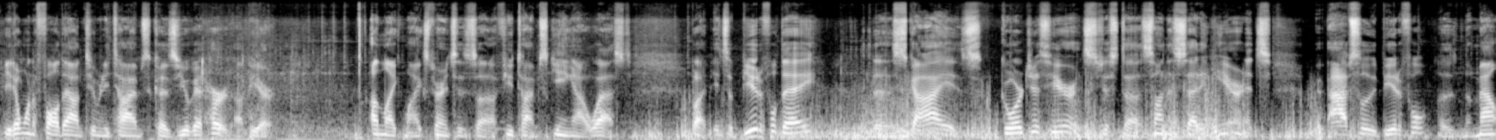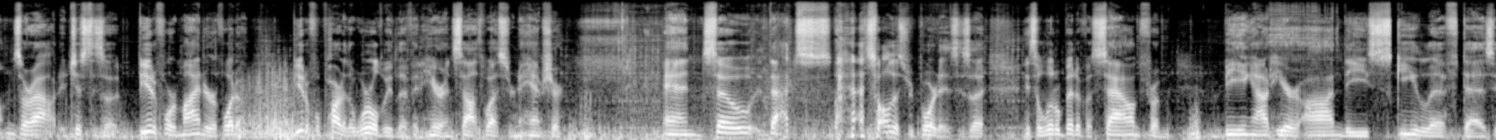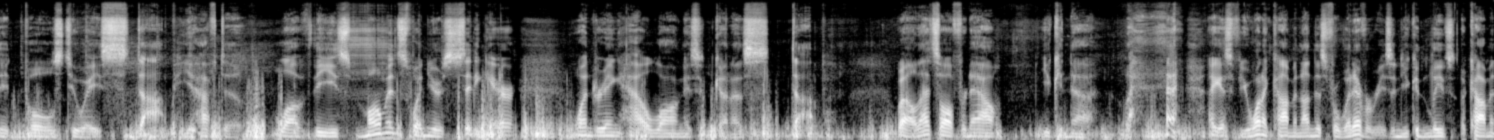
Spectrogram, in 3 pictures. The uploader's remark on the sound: A quick episode recorded on a ski lift and also while skiing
